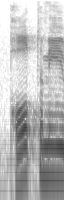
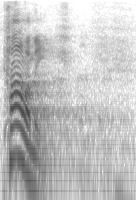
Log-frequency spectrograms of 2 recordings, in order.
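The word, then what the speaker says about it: Ptolemy: Solus ruled Asia and pamy ruled over Egypt Palestine and Seria who oh the p is silent okay see not a history gu colomy let me just cross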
